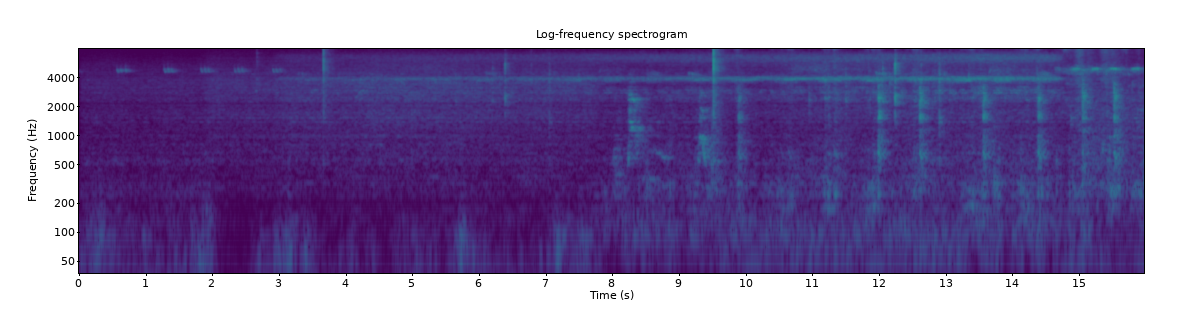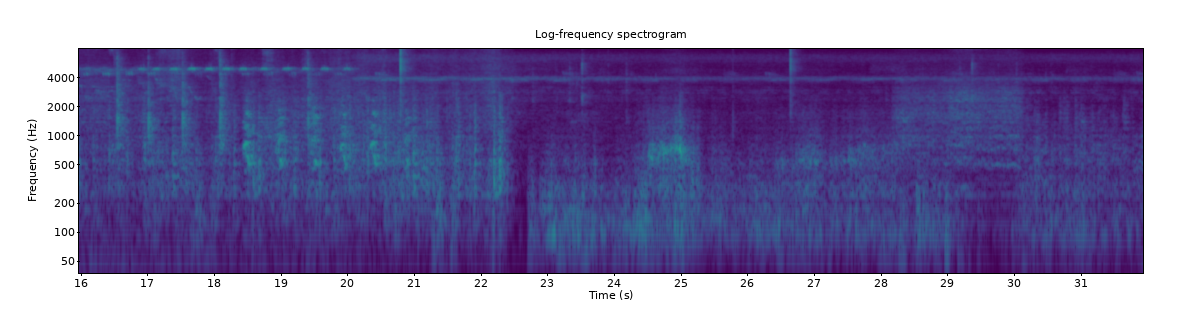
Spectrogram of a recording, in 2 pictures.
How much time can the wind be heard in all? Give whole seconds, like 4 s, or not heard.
32 s.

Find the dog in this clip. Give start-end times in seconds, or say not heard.
8.0-9.7, 18.4-20.9.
